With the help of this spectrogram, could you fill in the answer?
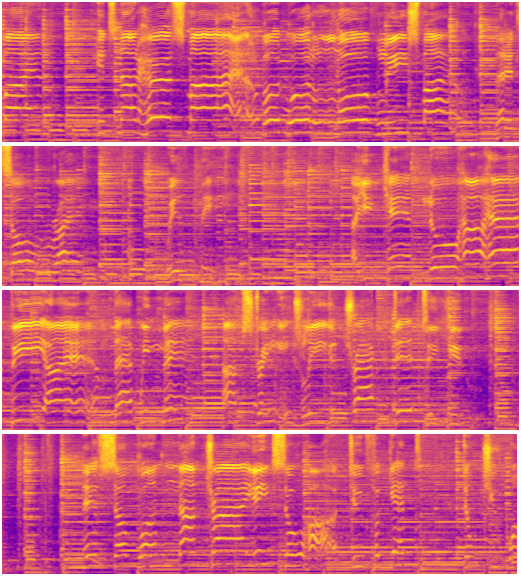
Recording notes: Live at the South Point Casino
